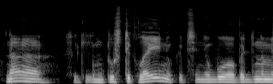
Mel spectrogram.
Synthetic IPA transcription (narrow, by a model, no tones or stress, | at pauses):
nɐsɐkʲḭkʲɪmt̪uːsʲt̪ʲɪklˠɐɪnʲukɐɪpsʲɛnʲɛbʊʋoːʋɐd̪ʲɪnɐmʲɪ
